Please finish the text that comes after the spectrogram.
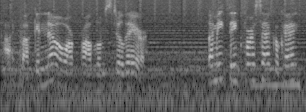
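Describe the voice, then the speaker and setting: An actress playing a curt, cautious, bookish hacker in a video game. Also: female voice, medium pitch, animated, brisk, over music, natural voice. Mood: rattled. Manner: curt, no-nonsense.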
